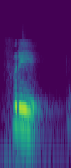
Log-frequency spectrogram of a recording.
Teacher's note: Você foi da semivogal U para a vogal E. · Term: Ditongo crescente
